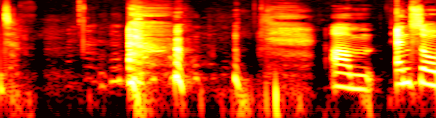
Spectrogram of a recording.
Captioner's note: audience and chuckle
